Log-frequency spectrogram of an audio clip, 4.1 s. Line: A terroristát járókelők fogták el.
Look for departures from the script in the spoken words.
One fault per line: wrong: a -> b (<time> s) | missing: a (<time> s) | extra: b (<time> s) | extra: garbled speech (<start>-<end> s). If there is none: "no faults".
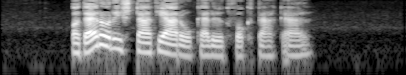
no faults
